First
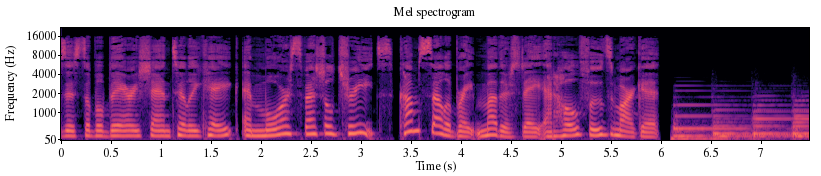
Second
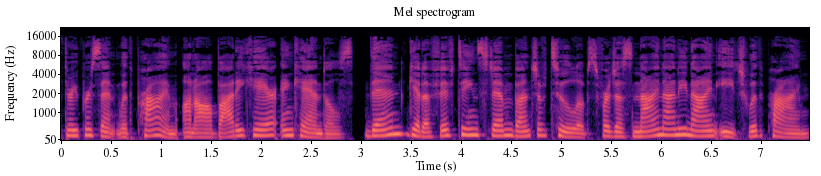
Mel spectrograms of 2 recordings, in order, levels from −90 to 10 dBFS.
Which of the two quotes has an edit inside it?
first; 1 cut; at 6.0 s

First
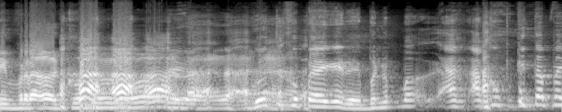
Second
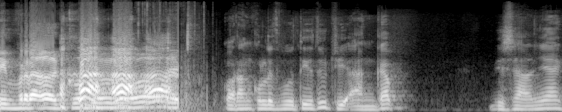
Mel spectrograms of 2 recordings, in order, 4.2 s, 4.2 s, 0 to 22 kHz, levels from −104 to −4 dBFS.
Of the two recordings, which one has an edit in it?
second; 1 cut; at 1.3 s

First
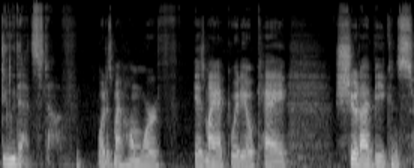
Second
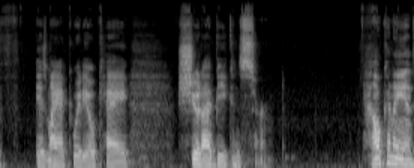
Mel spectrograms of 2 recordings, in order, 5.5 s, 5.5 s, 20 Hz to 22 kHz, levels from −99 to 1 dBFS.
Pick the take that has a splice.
first; 1 cut; at 1.2 s

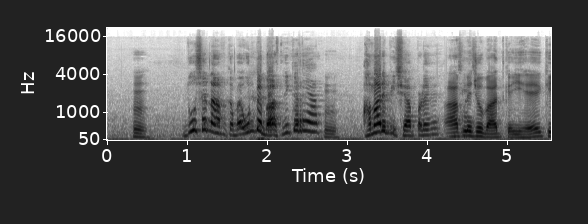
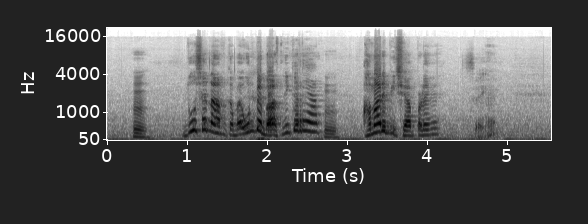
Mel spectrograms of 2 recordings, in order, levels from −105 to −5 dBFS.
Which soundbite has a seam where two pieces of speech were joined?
first; 1 cut; at 4.3 s

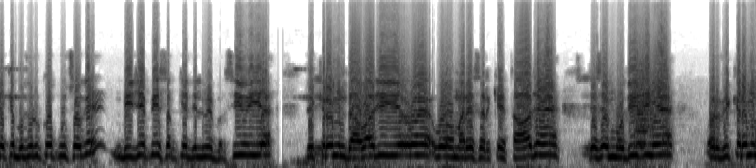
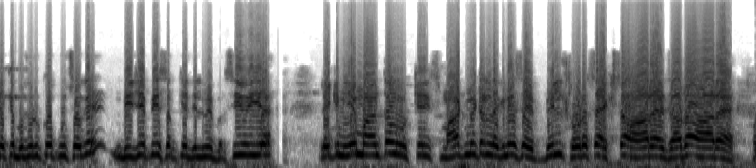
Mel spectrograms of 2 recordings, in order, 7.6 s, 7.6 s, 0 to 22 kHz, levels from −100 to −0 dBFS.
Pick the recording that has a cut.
second; 1 cut; at 2.9 s

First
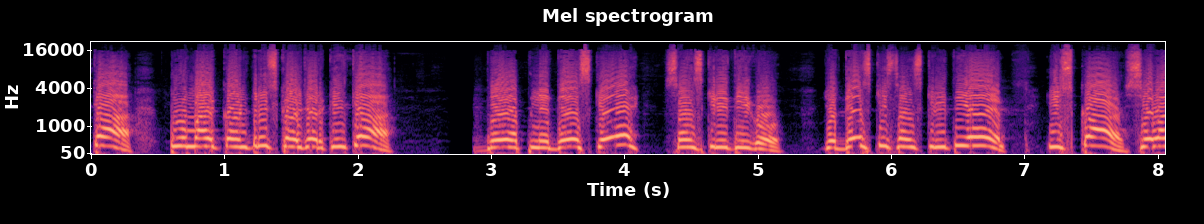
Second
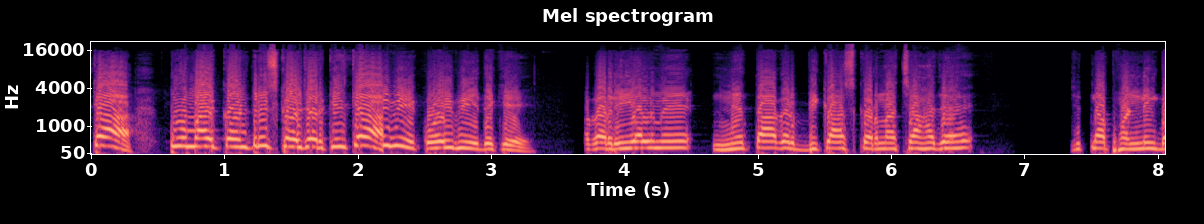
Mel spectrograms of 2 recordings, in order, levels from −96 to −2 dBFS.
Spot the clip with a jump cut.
second; 1 cut; at 2.2 s

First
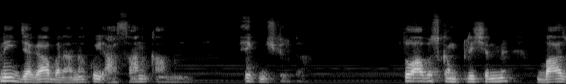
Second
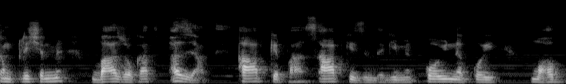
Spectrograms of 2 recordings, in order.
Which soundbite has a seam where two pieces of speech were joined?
second; 1 cut; at 2.4 s

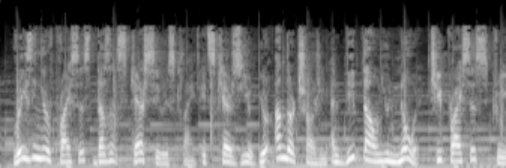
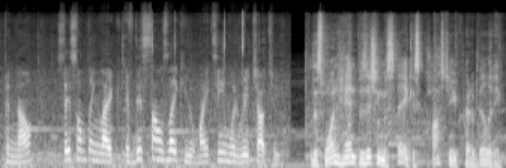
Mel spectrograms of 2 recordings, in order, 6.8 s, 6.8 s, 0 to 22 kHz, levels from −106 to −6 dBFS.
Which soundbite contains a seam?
second; 1 cut; at 3.8 s

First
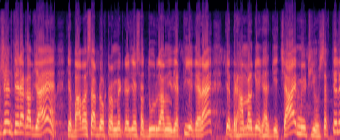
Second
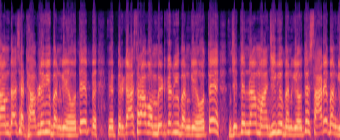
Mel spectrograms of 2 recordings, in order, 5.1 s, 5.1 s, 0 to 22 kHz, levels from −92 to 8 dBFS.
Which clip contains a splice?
first; 1 cut; at 0.9 s

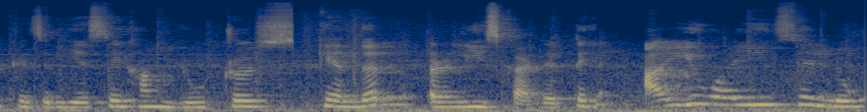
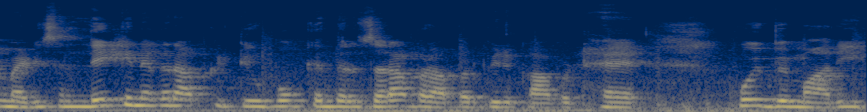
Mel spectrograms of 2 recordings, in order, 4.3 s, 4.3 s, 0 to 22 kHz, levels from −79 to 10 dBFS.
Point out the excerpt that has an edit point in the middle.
first; 1 cut; at 3.0 s

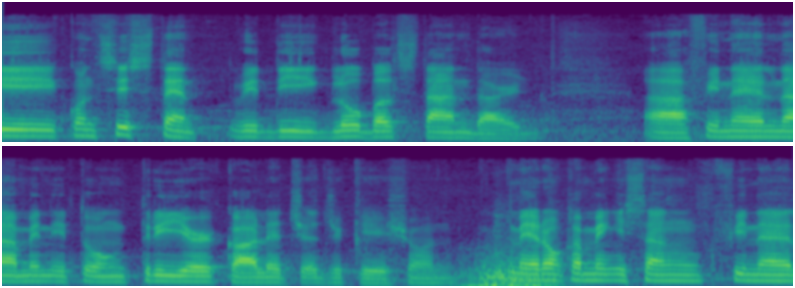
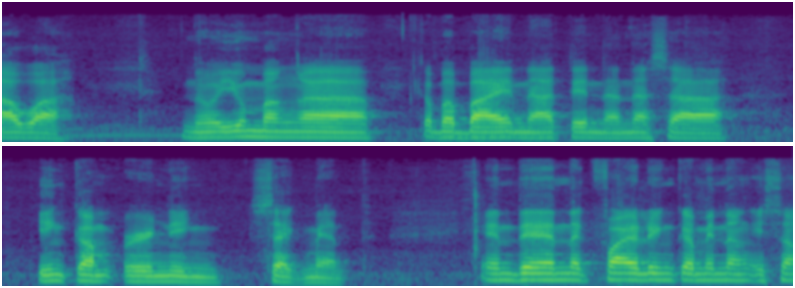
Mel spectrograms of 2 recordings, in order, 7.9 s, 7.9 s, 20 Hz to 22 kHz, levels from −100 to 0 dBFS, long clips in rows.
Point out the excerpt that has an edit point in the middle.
first; 1 cut; at 6.5 s

